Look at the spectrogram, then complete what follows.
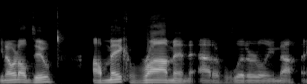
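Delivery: ordinary delivery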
